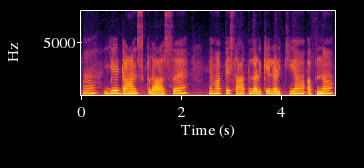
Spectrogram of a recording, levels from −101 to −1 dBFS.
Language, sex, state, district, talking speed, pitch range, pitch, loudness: Hindi, female, Chhattisgarh, Raipur, 130 wpm, 215-235 Hz, 225 Hz, -15 LUFS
